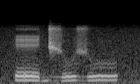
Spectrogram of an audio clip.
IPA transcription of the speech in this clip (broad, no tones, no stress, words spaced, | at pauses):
ed͡ʒuʒu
